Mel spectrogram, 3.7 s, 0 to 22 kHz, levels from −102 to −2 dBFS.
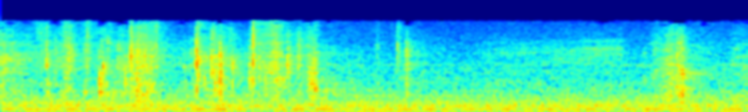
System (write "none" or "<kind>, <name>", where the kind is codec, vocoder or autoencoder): vocoder, BigVGAN v2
